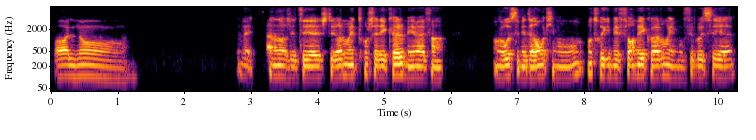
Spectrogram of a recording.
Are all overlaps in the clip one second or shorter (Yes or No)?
Yes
